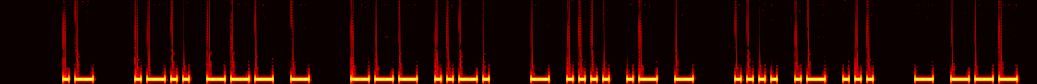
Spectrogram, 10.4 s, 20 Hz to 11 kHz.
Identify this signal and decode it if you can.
Morse code, heard as a keyed tone, about 20 wpm, 700 Hz. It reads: A LOT OF THAT HAS TO
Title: Sentences with 8-Word Phrases - 20wpm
